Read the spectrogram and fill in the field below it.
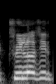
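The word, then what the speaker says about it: trilogy: তাহলে ট্রিলজির পরিভাষা হচ্ছে ত্রই। থ্রিলজির পরিভাষা কি? ত্রয়ী। এ উচ্চারণ হল ট্রিলজি ্রিলজি অনেকে ট্রাইলজিও বলবে বাংলায় বলে ত্রিলজি বা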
